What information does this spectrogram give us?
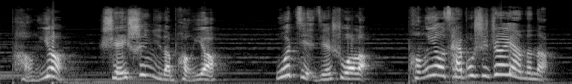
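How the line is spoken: Loud shouting. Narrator (Chinese): 大声喊叫

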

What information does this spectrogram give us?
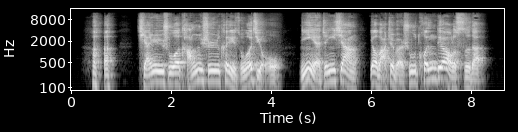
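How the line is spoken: Laughing. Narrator (Chinese): 欧阳兆雄笑道

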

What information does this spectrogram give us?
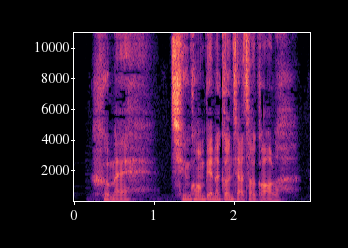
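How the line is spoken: Sudden sigh. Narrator (Chinese): 王宇忽然叹了口气，说道

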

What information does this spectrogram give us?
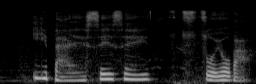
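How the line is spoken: Quiet, sheepish confession. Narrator (Chinese): 女生一愣神儿，小声的坦白道

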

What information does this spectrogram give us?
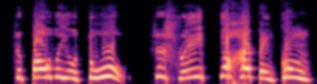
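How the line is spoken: Frightened woman, loud shout. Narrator (Chinese): 女子吓得她高声的大喊了

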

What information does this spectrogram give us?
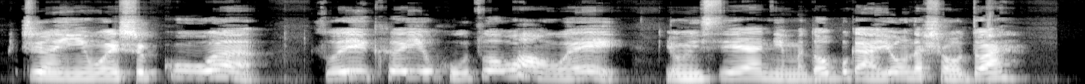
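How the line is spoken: Loud hearty laughter. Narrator (Chinese): 关正多朗声大笑道

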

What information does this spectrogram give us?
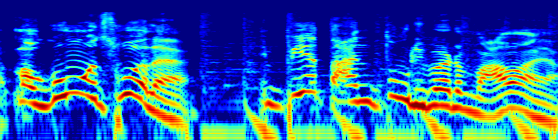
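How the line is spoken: Shouting. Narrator (Chinese): 她 说， 就喊

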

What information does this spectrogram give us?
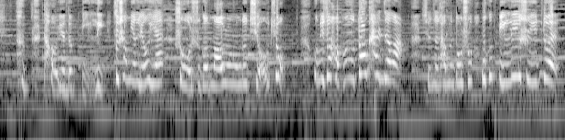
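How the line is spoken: Sobbing little bear. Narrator (Chinese): 小熊妹妹抽泣着说

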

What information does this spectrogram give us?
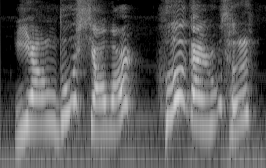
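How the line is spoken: Loud scolding. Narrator (Chinese): 钟会 大声责骂

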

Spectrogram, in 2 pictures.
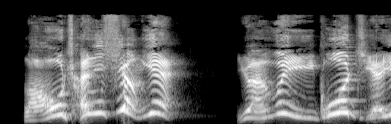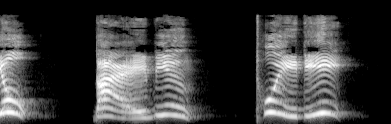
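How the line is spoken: Loud declaration. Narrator (Chinese): 大声说道

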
